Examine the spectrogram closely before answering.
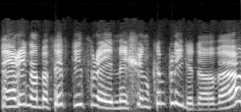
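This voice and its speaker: A cartoonish character voice, high-pitched and very fast. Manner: brusque, wisecracking, clipped.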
